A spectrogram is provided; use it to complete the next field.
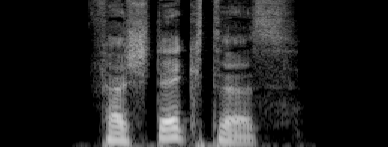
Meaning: strong/mixed nominative/accusative neuter singular of versteckt
- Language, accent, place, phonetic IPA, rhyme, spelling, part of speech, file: German, Germany, Berlin, [fɛɐ̯ˈʃtɛktəs], -ɛktəs, verstecktes, adjective, De-verstecktes.ogg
